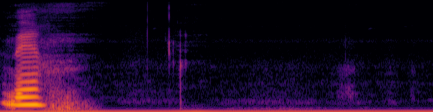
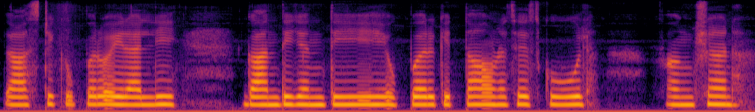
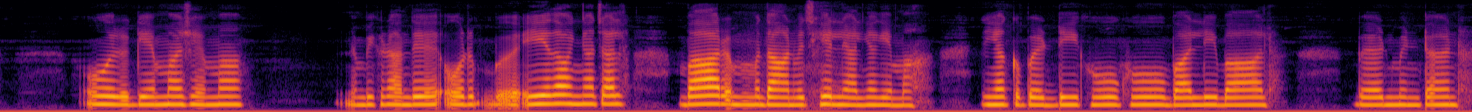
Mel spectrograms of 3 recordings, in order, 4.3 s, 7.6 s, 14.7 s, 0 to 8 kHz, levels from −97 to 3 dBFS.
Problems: none marked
